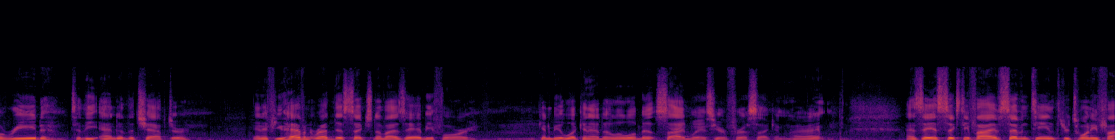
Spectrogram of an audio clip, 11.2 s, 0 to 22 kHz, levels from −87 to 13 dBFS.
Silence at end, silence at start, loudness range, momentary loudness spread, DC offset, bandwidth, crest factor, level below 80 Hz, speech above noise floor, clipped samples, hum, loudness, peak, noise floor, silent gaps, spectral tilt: 0 s; 0 s; 4 LU; 15 LU; under 0.1%; 11.5 kHz; 18 dB; -68 dBFS; 28 dB; under 0.1%; none; -36 LUFS; -18 dBFS; -64 dBFS; none; -4 dB/octave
